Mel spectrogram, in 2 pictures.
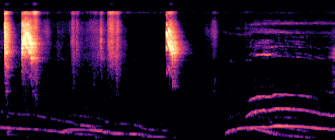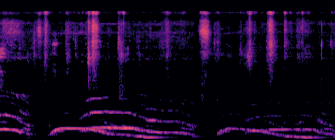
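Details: Angry cat giving a series of drawn-out harmonic yowls, each arching up then sliding down over one to two seconds, with short sharp hissing or spitting bursts near the start and brief pauses between calls.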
